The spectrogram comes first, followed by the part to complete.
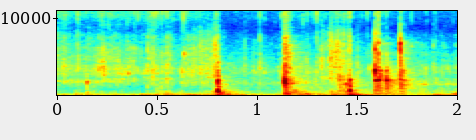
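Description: Chef's knife cutting an onion on a wooden chopping board, about five sharp strikes in the second half, over the low sizzle of potatoes frying in a pan.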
